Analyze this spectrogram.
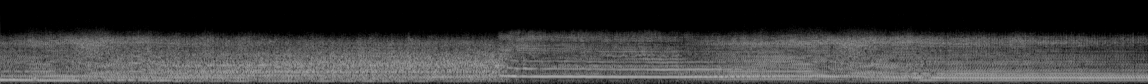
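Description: Race car engines roar steadily on a track, their pitch rising and falling as they rev and shift, one car swelling louder midway as it passes, with no voices over the continuous mechanical drone.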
